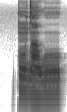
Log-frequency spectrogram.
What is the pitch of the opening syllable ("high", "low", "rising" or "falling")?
high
